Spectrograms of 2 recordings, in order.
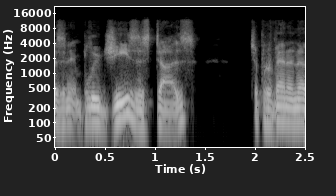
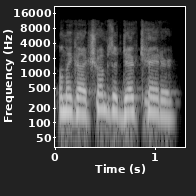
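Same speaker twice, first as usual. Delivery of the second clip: mock panic; 8 semitones higher than usual. Mocking people losing their mind over Trump, high mock hysteria. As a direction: ham up a panicking liberal. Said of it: "everyone's, like, losing their mind".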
